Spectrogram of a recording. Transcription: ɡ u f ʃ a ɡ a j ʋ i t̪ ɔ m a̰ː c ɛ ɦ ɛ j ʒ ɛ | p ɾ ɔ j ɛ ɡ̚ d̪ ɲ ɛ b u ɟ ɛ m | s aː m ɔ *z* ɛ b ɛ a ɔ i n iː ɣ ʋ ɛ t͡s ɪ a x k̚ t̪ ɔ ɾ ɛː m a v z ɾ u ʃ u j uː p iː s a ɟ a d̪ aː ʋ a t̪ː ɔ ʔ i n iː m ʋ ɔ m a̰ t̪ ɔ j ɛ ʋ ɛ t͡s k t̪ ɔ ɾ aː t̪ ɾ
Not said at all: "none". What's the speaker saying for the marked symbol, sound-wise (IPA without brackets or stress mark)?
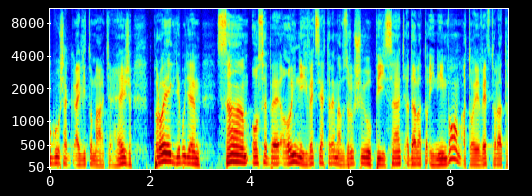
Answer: s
